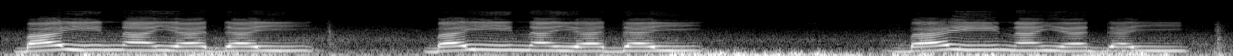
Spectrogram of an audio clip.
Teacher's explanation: ketika berhenti ya-nya kan harus jadi sukun, tapi tasydidnya tetap ada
